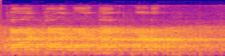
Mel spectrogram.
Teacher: ऋवर्ण, ट वर्ग, रकार, सकार, इनका स्थान मूर्धा होता है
